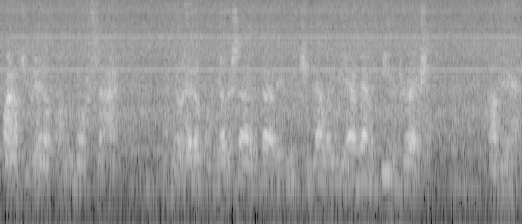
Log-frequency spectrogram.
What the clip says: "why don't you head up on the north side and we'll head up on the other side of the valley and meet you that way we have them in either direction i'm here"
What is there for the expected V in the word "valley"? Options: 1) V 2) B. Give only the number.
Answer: 2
